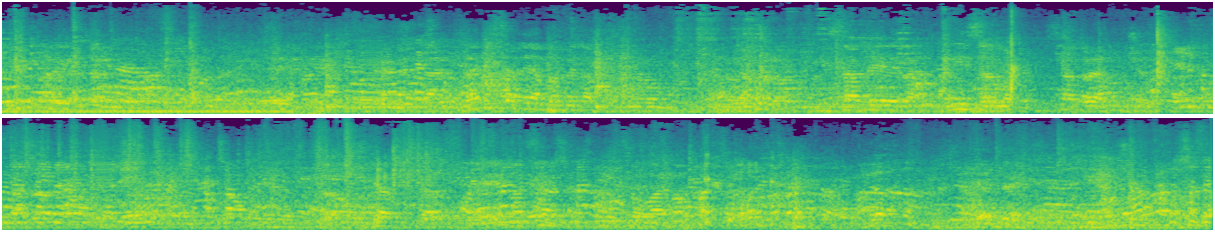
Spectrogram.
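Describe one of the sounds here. Several adults talk at once nearby.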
